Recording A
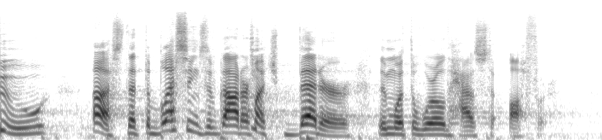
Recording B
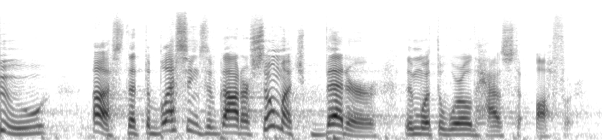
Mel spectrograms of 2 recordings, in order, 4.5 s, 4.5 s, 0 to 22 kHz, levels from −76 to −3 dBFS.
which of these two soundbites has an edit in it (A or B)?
A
